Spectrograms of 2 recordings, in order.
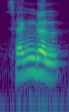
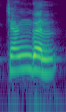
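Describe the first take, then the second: First: The name begins with an s sound. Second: The name begins with a ch sound. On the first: The speaker calls it wrong. "you may feel that I should be pronouncing it as Sengal" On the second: The speaker calls it right. "It is Chengal"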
